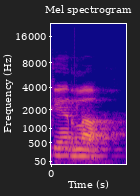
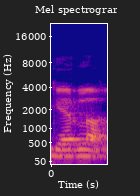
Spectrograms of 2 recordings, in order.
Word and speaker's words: Kerala: to remember the name Kerala? Let us see the trick. Friends, if you observe the first three letters of Kerala, K-E-R, its pronunciation is similar to care.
